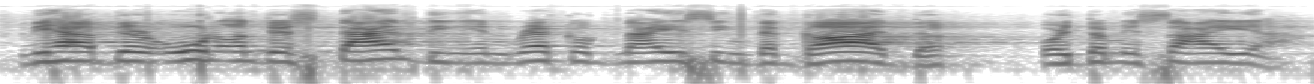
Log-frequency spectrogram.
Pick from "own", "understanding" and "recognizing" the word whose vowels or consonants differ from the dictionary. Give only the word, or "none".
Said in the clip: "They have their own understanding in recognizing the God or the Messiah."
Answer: recognizing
